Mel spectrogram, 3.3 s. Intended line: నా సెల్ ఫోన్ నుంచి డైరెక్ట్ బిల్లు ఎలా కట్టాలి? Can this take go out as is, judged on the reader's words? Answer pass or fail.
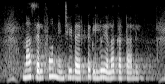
pass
